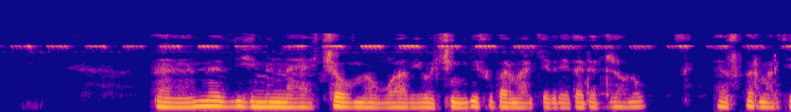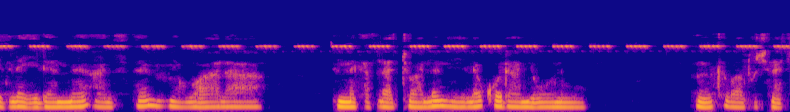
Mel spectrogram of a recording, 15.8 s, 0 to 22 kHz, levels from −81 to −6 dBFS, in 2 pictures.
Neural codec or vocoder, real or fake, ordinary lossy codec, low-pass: none; real; AAC, 32 kbps; 7.2 kHz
